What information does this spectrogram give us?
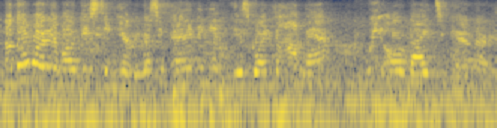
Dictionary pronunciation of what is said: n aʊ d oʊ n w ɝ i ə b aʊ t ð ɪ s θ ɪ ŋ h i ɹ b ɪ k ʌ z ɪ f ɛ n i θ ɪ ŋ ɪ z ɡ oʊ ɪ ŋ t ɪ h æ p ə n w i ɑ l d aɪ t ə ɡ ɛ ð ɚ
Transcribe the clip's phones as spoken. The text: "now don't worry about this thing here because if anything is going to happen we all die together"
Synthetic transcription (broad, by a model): n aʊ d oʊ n w ɝ i ə b aʊ t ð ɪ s θ ɪ ŋ h i ɹ b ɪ k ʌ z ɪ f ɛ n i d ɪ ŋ ɪ z ɡ oʊ ɪ ŋ t ɪ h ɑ b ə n w i ɑ l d aɪ t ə ɡ ɛ ð ɚ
